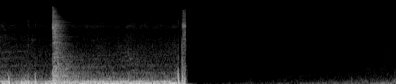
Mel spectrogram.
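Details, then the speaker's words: Maytag LDE6914ACL dryer running: deep regular thumping, three to four beats a second as the drum turns, felt tapping at the top; drum knocking against top panel from a loose panel bolt, not the drum rollers. "This is the sound our dryer is making. And I can feel right in here something's tapping the top here."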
